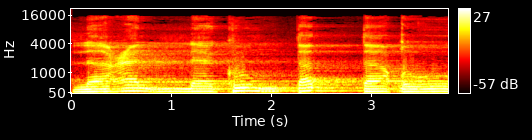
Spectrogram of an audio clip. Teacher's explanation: Huruf mimnya harus dibaca jelas, tidak boleh dipantulkan dan tidak boleh didengungkan. Berikutnya setelah huruf ta yang pertama ada huruf ta yang kedua dan ada tasjidnya serta berharokat fathah.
